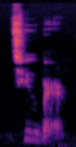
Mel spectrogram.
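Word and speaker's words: Teuber: It's by Klaus Tuber. That's how you pronounce the last name.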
